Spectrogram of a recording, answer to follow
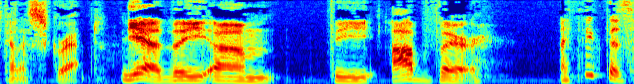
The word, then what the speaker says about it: Abwehr: Yeah, the Abwehr. I think that's how you pronounce it. You're the one who knows German. Abwehr.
